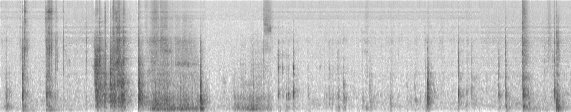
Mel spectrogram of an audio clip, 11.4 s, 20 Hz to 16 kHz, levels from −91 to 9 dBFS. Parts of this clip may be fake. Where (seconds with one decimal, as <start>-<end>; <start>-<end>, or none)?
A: 0.0-4.1; 5.4-11.4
